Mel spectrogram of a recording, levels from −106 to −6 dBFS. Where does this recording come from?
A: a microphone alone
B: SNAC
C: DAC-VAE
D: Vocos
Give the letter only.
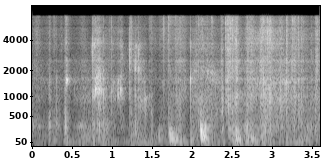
C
